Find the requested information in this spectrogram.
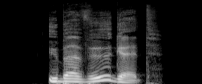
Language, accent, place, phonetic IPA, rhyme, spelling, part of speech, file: German, Germany, Berlin, [ˌyːbɐˈvøːɡət], -øːɡət, überwöget, verb, De-überwöget.ogg
- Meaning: second-person plural subjunctive II of überwiegen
